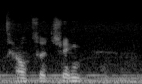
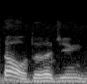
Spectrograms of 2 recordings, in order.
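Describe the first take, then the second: First: The title is said with anglicized sounds. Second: The title is said with Mandarin sounds. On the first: The speaker calls it wrong. "a lot of times mispronounced or misspelled" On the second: The speaker calls it right. "It's actually the"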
